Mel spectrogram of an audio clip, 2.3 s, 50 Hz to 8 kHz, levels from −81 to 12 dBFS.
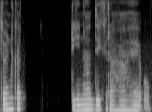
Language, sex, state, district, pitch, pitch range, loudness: Hindi, male, Arunachal Pradesh, Lower Dibang Valley, 130 Hz, 125-140 Hz, -16 LUFS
